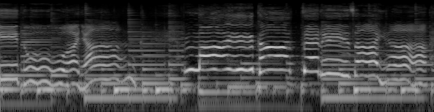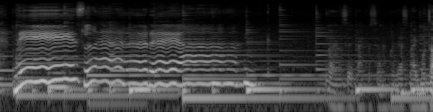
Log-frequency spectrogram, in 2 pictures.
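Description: A woman singing with vibrato, accompanying herself on a nylon-string classical guitar. Her voice stops about ten seconds in, and the last guitar chord rings on and fades.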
